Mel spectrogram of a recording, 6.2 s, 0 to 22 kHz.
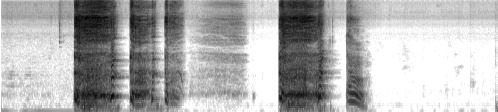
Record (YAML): three_cough_length: 6.2 s
three_cough_amplitude: 32768
three_cough_signal_mean_std_ratio: 0.42
survey_phase: beta (2021-08-13 to 2022-03-07)
age: 18-44
gender: Female
wearing_mask: 'No'
symptom_cough_any: true
symptom_runny_or_blocked_nose: true
symptom_headache: true
smoker_status: Ex-smoker
respiratory_condition_asthma: false
respiratory_condition_other: false
recruitment_source: Test and Trace
submission_delay: 2 days
covid_test_result: Positive
covid_test_method: LFT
